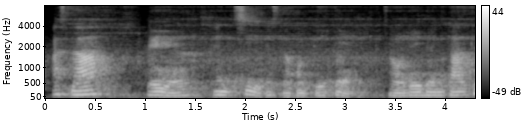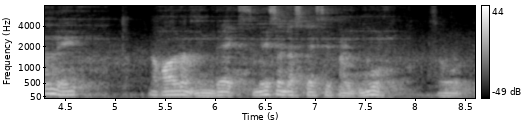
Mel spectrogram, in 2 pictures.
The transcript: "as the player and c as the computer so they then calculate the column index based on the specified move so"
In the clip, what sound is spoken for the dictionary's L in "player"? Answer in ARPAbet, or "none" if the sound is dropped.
none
